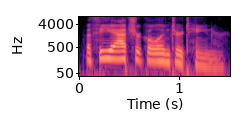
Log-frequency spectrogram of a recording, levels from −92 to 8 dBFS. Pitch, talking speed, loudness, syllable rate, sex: 135 Hz, 120 wpm, -18 LUFS, 5.8 syllables/s, male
